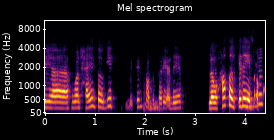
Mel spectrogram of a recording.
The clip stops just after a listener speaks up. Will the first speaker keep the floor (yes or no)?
yes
